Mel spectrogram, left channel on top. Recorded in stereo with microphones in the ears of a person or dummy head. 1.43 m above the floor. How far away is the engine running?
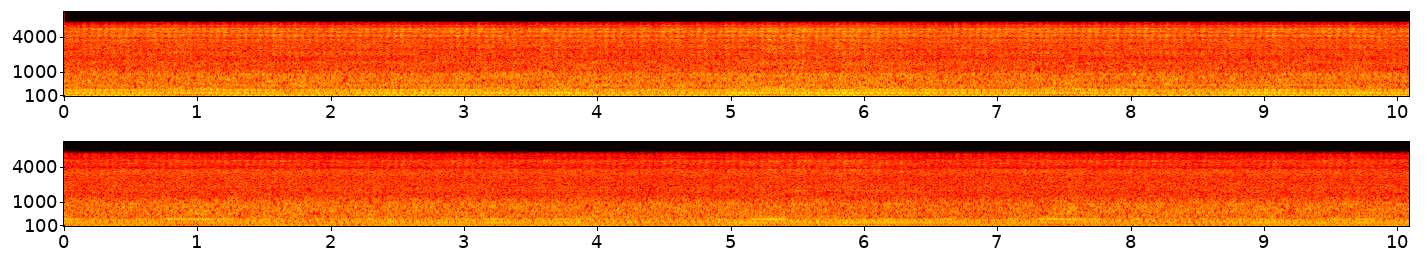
About 2 m.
